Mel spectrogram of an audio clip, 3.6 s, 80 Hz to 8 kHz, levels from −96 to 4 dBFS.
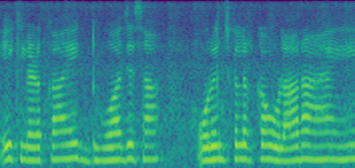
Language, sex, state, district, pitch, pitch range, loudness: Hindi, female, Bihar, Gaya, 235 Hz, 225-240 Hz, -15 LUFS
